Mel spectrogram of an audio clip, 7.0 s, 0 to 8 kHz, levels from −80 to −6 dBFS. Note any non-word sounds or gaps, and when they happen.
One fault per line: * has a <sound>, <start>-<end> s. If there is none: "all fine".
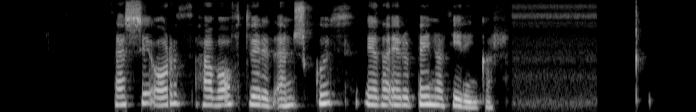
all fine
